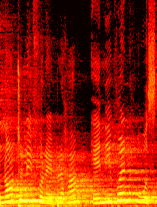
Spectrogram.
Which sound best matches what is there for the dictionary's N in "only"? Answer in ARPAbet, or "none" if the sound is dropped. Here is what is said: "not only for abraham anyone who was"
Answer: none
